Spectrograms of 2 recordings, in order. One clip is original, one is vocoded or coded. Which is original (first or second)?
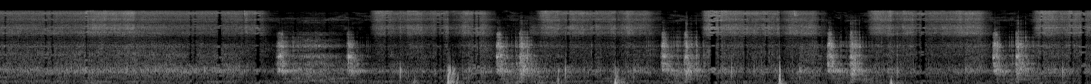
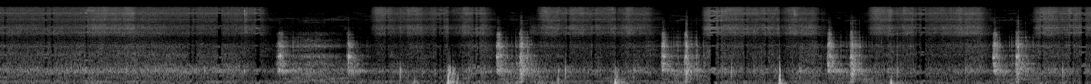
first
